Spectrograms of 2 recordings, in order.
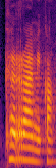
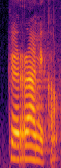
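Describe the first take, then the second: No difference in how they are said.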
